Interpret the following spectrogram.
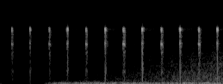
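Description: Stopwatch ticking sound effect: a steady run of sharp, high-pitched ticks at about five a second.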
